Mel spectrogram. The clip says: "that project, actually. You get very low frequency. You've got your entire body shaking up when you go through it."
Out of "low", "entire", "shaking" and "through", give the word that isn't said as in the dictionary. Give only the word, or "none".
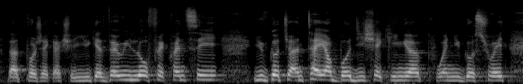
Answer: through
